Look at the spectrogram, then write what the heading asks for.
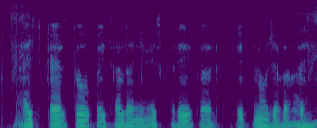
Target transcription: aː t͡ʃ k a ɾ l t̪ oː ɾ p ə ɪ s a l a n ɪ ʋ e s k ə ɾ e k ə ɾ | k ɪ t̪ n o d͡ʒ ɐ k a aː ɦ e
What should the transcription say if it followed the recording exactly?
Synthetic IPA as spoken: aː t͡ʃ k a l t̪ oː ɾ p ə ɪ s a l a n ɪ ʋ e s k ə ɾ e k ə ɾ | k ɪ t̪ n o d͡ʒ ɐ ɡ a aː ɦ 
